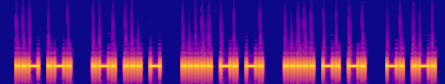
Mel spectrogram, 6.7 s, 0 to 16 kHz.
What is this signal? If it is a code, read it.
Morse code, heard as a keyed tone, about 25 wpm, 700 Hz. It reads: UR RST 5NN 5NN NR
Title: K1USN SST QSO Practice 25wpm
